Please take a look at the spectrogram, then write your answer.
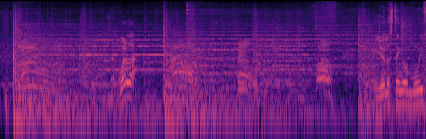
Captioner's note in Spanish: Gemidos de Alejandro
